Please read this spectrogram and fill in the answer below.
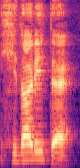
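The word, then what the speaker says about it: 左手: 발음은 히다리테, 히다리테.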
